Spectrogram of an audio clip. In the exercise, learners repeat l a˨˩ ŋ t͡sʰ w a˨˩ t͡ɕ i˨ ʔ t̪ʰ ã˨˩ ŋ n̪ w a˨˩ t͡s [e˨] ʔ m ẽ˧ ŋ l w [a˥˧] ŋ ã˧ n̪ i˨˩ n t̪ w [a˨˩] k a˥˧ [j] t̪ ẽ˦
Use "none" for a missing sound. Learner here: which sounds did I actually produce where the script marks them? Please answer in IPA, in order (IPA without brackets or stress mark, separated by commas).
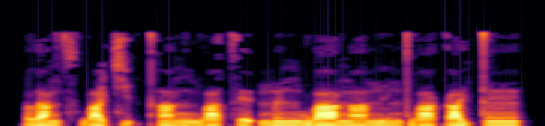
e˨, a˥˧, a˧, j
